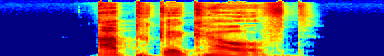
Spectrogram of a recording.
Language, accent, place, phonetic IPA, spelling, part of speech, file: German, Germany, Berlin, [ˈapɡəˌkaʊ̯ft], abgekauft, verb, De-abgekauft.ogg
- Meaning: past participle of abkaufen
